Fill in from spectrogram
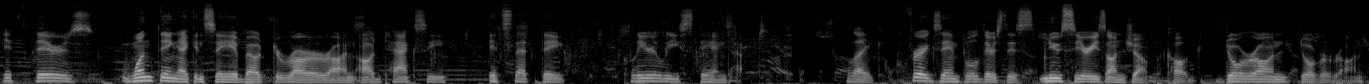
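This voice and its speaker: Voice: medium pitch, a little slow. Conversational anime video essayist over music. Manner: conversational with self-aware asides. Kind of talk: scripted commentary on anime. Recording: music behind the voice.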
